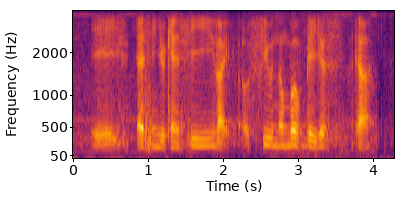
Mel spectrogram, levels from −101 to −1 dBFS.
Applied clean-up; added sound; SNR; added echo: none; none; none; none.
